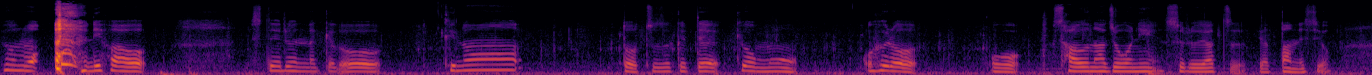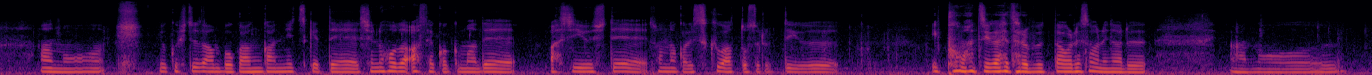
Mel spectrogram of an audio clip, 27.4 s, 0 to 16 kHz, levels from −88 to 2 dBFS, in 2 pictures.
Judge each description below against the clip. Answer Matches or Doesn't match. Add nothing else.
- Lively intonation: Doesn't match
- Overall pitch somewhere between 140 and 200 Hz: Matches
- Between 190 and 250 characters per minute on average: Matches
